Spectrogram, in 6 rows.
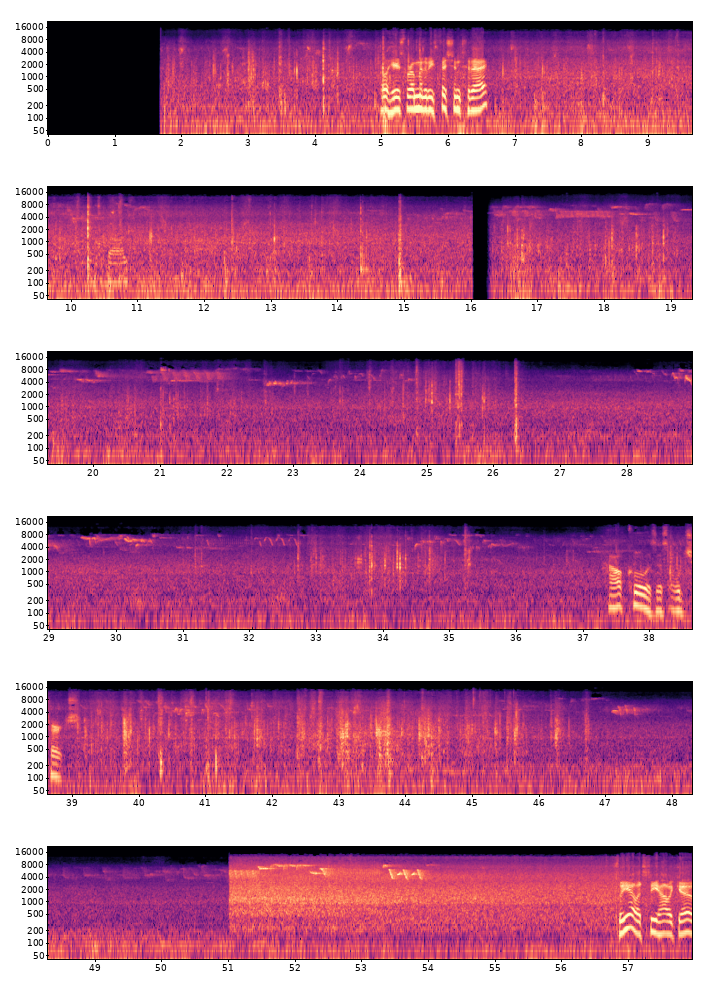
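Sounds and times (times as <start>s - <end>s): birds chirping: 1.8s - 26.3s, 28.2s - 57.9s.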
